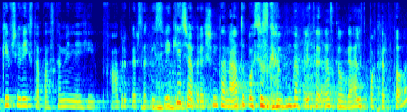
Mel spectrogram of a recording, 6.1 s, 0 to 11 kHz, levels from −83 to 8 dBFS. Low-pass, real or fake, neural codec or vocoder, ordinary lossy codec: 9.9 kHz; fake; codec, 44.1 kHz, 7.8 kbps, DAC; MP3, 48 kbps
